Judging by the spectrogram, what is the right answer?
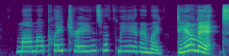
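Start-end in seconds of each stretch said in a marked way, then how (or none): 0.2-1.7 put-on tiny, high, small preschool child voice. A mother imitates her young son asking her to play, little tiny voice. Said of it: "comes to me with his little tiny voice".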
